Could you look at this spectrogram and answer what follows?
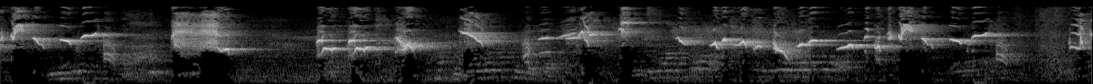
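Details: White-rumped shama singing loudly and continuously: a rich mix of clear whistles, fast slurred trills and sharp rising and falling notes in quick varied phrases, with no other sounds behind it.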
